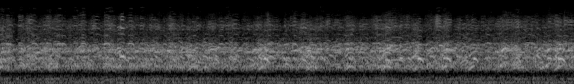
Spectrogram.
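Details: Canada geese in autumn migration at Fern Hill Wildlife Area, Pacific Northwest; a thick blend of many honking voices with small rises and dips in loudness.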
